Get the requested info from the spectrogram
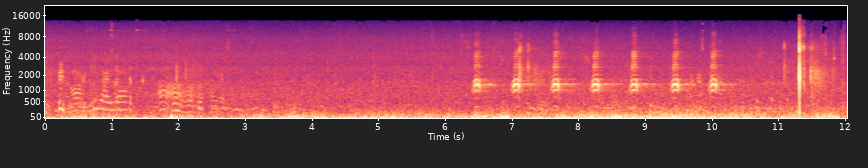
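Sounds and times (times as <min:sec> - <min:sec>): bird calling: 0:06.4 - 0:10.4.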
